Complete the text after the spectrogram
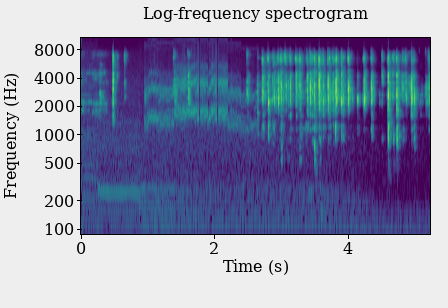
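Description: Tyres screech on the road while the car drifts.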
